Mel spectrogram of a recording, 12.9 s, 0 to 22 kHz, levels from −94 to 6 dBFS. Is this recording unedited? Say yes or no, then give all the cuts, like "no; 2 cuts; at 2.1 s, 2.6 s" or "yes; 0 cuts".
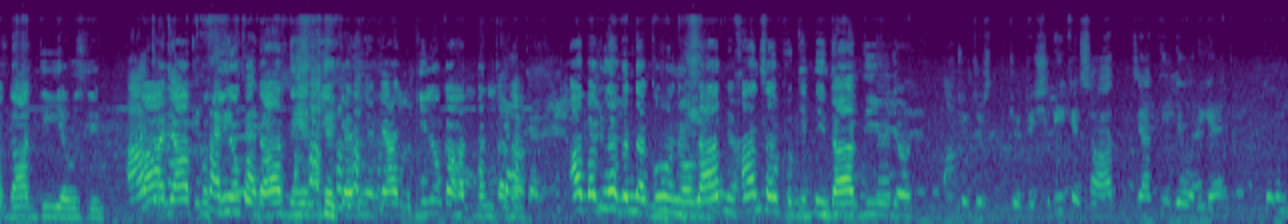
no; 1 cut; at 9.2 s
